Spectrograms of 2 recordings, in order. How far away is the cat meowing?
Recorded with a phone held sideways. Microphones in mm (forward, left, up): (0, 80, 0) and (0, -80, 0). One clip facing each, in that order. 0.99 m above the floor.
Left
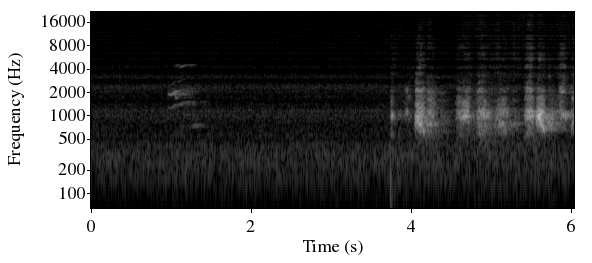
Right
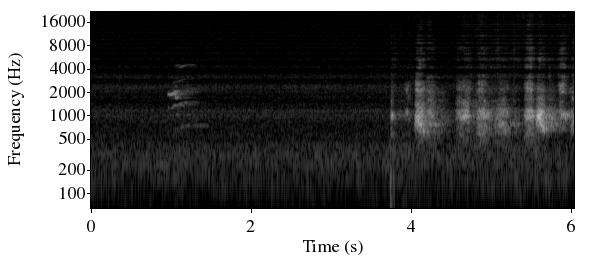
About 4 m.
